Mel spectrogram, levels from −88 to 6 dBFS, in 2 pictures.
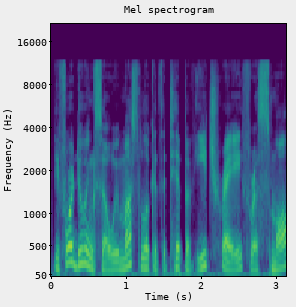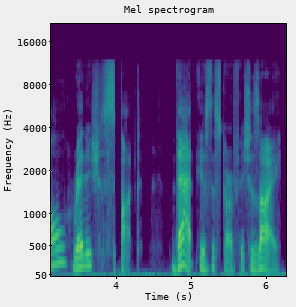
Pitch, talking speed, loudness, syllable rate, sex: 150 Hz, 210 wpm, -21 LUFS, 4.6 syllables/s, male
